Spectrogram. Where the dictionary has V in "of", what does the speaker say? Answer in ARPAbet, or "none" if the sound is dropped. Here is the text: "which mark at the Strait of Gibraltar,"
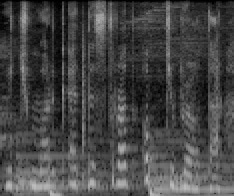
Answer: P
